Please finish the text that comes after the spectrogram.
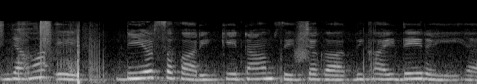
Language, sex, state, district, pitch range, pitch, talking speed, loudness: Hindi, female, Punjab, Fazilka, 225-255 Hz, 240 Hz, 150 wpm, -21 LUFS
